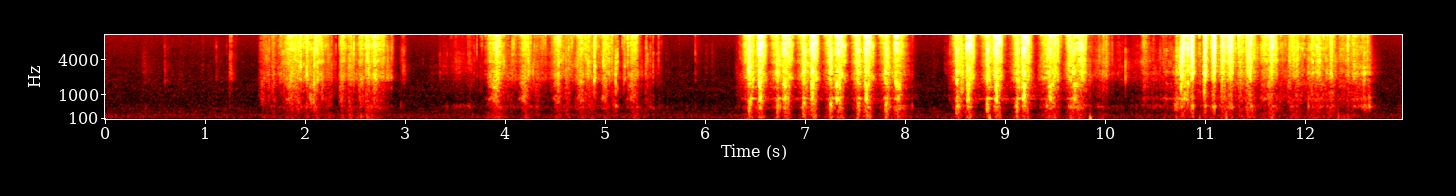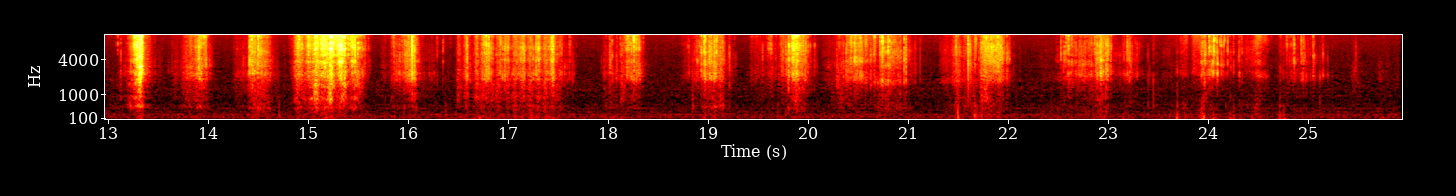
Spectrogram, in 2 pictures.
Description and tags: shaking can filled with oatmeal, grains, or other granules
Clean, dry recording of a roughly half-filled metal can (the ribbed kind used for most canned food - probably steel, tin, or a blend of the two) containing dry oatmeal being shaken. A variety of forces and speeds were used to create a diverse assortment of sounds. Originally recorded specifically for canned oatmeal sounds, but could easily work for shaken cans containing most kinds of tiny, dry granules such as rice, nuts, grains, etc. A metal can was used for the unique, metallic timbre it produces - a glass jar or plastic container would sound different.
